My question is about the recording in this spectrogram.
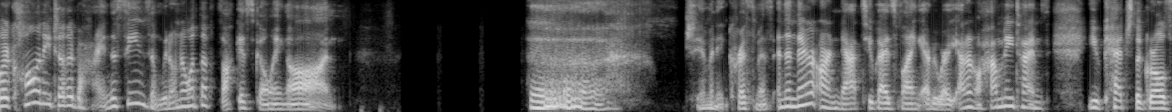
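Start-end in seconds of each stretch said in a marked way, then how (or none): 5.3-6.4 long, tired sigh; weary sigh. Real, not acted. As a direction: sigh it out, fed up. Weary about the cast's behavior.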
